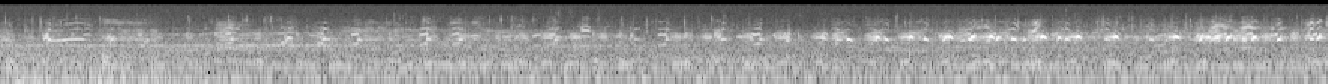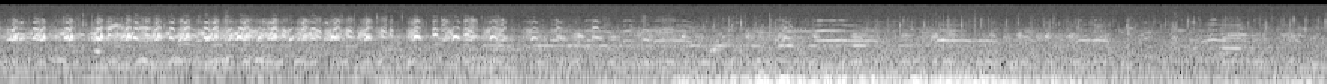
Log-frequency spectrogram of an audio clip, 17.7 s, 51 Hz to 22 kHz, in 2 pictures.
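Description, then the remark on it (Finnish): Two Canada geese about 15 metres away honk and chatter with their beaks, a busy, overlapping stream of nasal calls that swells in the middle, with a low rumble of wind or traffic underneath. “Mutta tässä etualalla vain noin 15 metrin päässä on 2 lintua, joista lähtee tämmöinen lätisevä ääni.”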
